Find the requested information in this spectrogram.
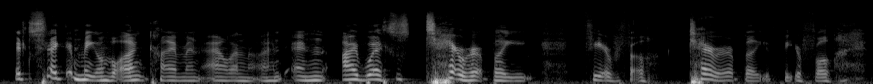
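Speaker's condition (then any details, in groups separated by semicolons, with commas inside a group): Essential tremor; may be hard to understand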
